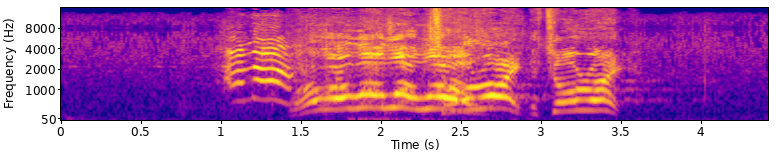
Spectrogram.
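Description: A man shouts in loud, wavering cries.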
